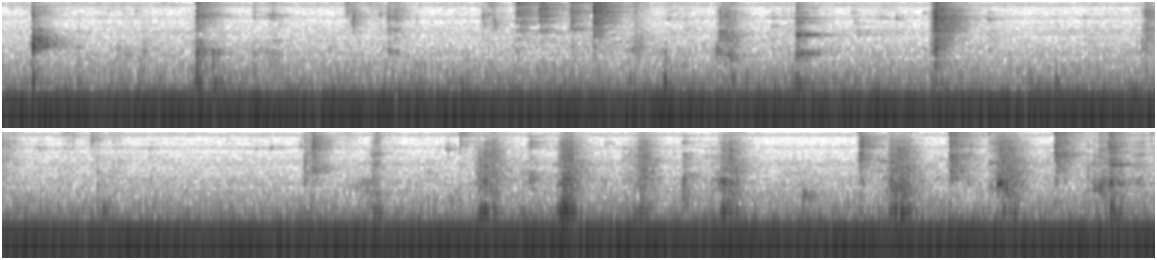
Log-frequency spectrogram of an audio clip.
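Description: Metal chopsticks and a spoon making irregular small clicks against glass and ceramic bowls while someone eats and chews, over a steady low hum.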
